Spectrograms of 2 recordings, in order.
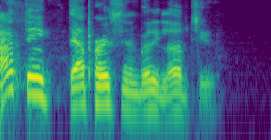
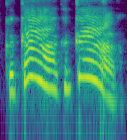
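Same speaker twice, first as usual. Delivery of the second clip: eagle call; 4 dB louder, slower than usual. Pretend. Eagle cry.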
